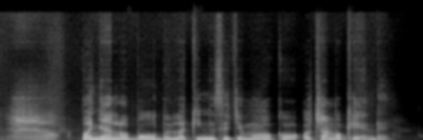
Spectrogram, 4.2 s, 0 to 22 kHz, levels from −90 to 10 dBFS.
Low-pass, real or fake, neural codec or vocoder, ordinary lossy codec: none; fake; codec, 44.1 kHz, 2.6 kbps, DAC; none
